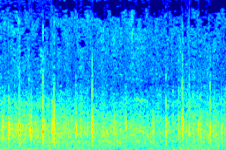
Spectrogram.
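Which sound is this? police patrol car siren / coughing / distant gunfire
distant gunfire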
